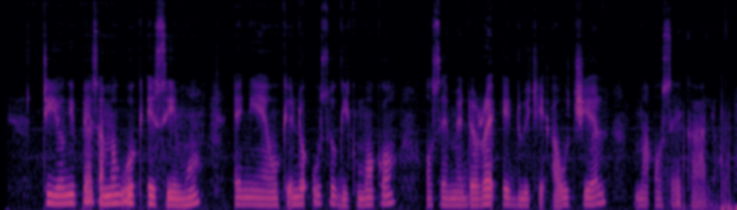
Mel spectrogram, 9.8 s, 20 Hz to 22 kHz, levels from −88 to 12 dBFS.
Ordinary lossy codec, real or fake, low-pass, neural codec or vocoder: none; real; none; none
